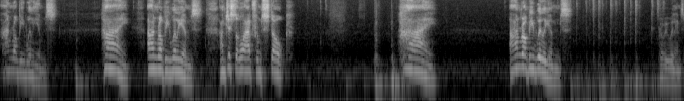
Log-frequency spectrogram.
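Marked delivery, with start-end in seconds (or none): 0.0-11.4 lightly put-on lad voice, cheery hi; just a hint of a chirpy Stoke lad. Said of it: "let me find out how [name] talks".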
